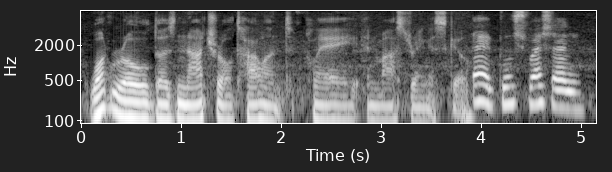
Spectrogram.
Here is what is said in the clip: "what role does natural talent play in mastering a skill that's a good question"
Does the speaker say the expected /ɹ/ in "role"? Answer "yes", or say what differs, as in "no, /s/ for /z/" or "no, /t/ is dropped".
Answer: yes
